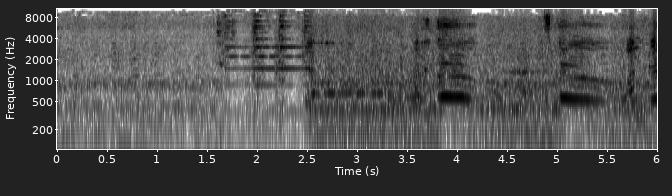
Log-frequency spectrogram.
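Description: Background music, then about two and a half seconds in a sudden switch to a Kolkata tram running on its rails, heard loud from on board.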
